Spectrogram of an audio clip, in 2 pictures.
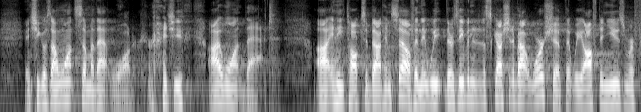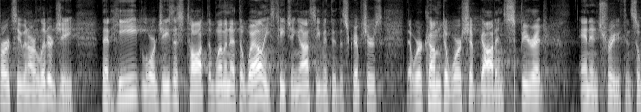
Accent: Florida, United States; I'm originally from South Florida, just outside of Palm Beach County

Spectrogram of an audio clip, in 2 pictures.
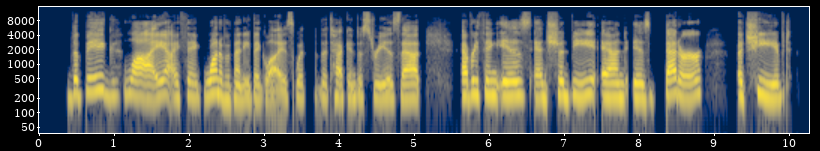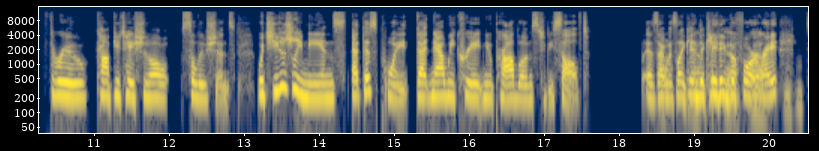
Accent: Wisconsin, United States; I'm from the Midwest, I'm from Wisconsin.

